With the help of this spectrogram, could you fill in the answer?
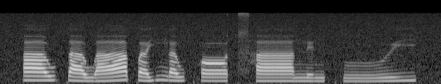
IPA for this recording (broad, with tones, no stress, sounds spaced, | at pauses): aː˨˧ w t̪ aː˨˩ w aː˨˥ p ɐ˨˥ j ŋ ɐ˨˧ w pʰ ɔː˨ t͡sʰ aː˨ n̪ ɪ˨ ŋ t̪ʰ uː˨˥ j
